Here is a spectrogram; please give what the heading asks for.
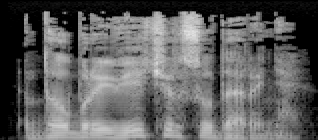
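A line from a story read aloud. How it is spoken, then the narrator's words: Plain. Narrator (Russian): сказал я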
